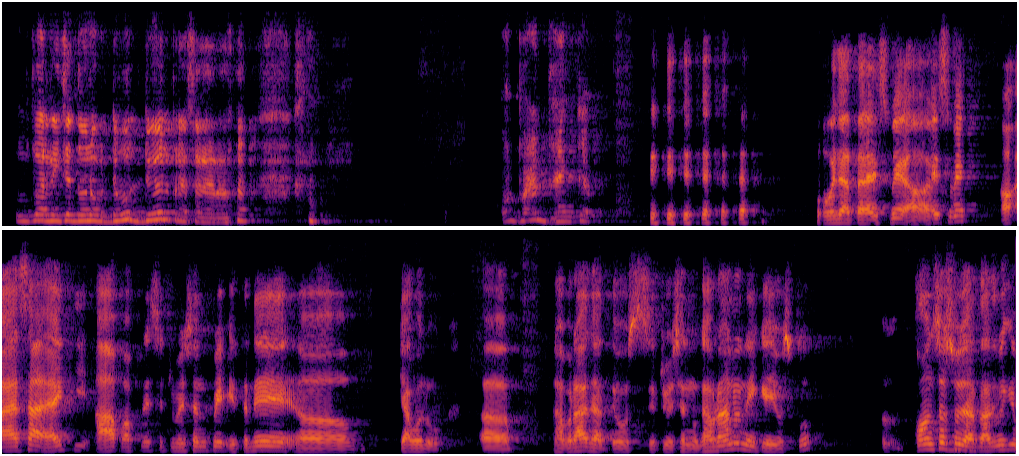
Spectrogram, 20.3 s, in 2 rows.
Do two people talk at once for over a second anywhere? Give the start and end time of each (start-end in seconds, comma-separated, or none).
none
